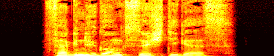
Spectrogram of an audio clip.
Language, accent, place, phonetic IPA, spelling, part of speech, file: German, Germany, Berlin, [fɛɐ̯ˈɡnyːɡʊŋsˌzʏçtɪɡəs], vergnügungssüchtiges, adjective, De-vergnügungssüchtiges.ogg
- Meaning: strong/mixed nominative/accusative neuter singular of vergnügungssüchtig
